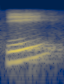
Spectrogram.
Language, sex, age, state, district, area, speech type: Sindhi, male, 60+, Madhya Pradesh, Katni, urban, conversation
